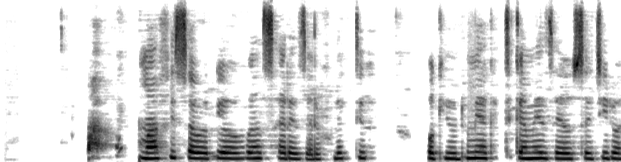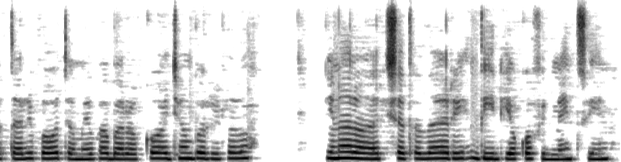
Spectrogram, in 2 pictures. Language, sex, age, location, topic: Swahili, female, 36-49, Wajir, government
